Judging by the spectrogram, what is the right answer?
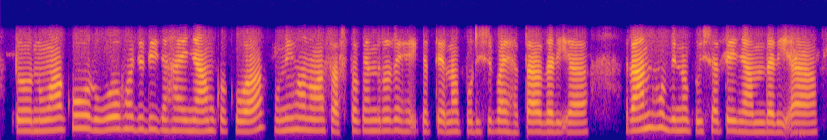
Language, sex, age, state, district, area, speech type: Santali, female, 30-45, West Bengal, Birbhum, rural, conversation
